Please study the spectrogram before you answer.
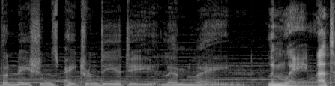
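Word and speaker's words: Llymlaen: Limlane, that's how you pronounce it.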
